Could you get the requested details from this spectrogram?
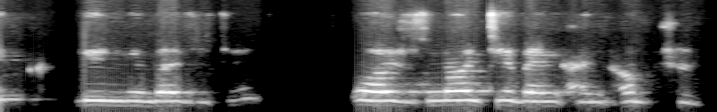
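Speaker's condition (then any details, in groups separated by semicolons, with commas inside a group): Cerebral palsy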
